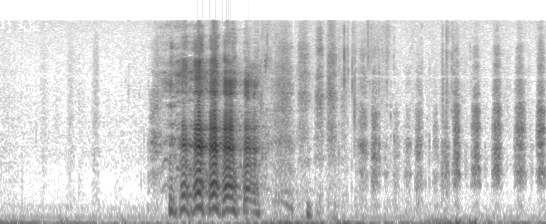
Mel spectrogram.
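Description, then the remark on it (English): A female dog pants in quick, steady breaths after a brief whining vocal sound, the rhythmic huffing continuing to the end over a low background rumble. “People can see her. Good dog. They can hear her, too.”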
